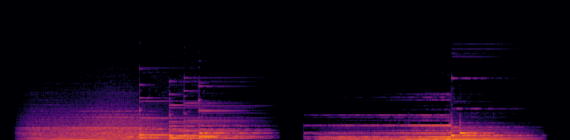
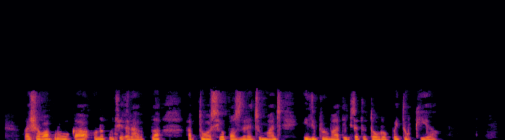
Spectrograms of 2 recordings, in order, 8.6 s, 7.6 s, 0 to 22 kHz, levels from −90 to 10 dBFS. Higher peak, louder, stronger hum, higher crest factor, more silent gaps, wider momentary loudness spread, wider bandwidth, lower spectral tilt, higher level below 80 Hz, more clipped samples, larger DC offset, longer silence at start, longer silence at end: about the same, -8 dBFS vs -8 dBFS; about the same, -27 LUFS vs -26 LUFS; neither; about the same, 20 dB vs 18 dB; first, 4.21-4.55 s vs none; first, 21 LU vs 8 LU; first, 10.5 kHz vs 8 kHz; about the same, -7.5 dB/octave vs -6.5 dB/octave; first, -40 dBFS vs -62 dBFS; neither; neither; about the same, 0.35 s vs 0.4 s; second, 0.5 s vs 1.05 s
